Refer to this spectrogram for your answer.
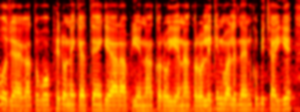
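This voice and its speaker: Light background noise behind a male speaker. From Pakistan. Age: 20s. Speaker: young businessman; guest. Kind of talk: studio interview. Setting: studio. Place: studio. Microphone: handheld.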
